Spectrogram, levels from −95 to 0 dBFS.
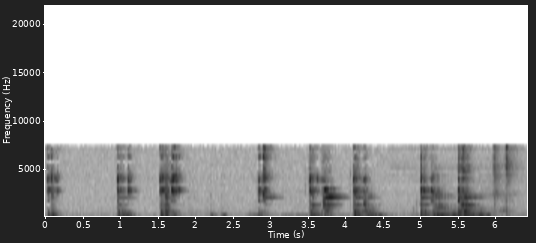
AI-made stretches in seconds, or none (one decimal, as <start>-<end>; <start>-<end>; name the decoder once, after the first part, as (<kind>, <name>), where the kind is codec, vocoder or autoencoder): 4.6-6.4 (autoencoder, DAC-VAE)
